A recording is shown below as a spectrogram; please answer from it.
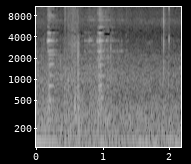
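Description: A few faint light taps and paper rustle as a curved, notched steel angle iron is shifted on a paper template.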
